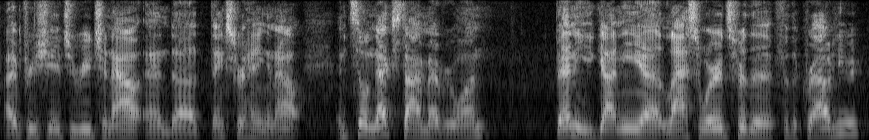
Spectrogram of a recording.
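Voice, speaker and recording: A man hosting a casual livestream, talking in a relaxed, friendly way with many fillers. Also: on the high side, normal speed. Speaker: stream host.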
